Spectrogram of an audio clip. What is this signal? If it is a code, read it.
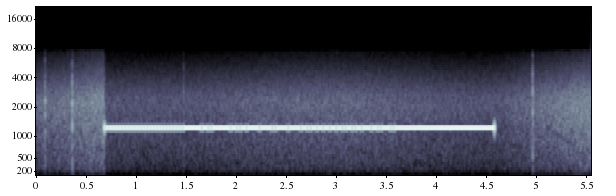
PSK31 (31.25 baud), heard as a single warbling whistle, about 1220 Hz, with static crashes.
